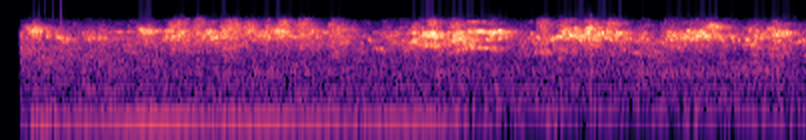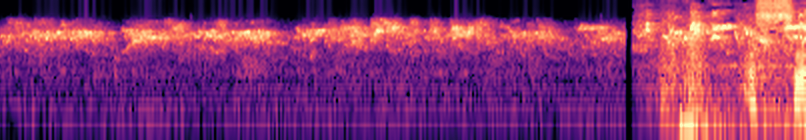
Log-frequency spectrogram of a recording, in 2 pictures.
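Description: A flock of small birds chirping and twittering continuously, many high calls overlapping. About nine seconds in it turns louder and harsher.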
